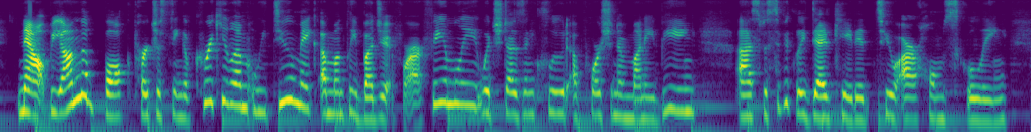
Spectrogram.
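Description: Over faint background music, a woman talks at a fairly quick pace with hardly any pauses. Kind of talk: casual vlog chat. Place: home room.

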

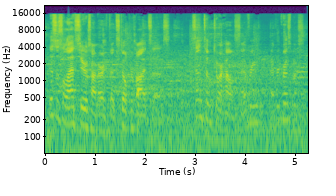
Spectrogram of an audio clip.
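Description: A man speaks fairly quickly. Behind him, music plays in the background. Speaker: mock documentary host. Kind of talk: comedic mock-documentary commentary. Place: hall. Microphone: phone near.

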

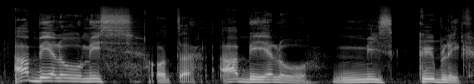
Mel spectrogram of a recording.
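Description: This man's medium-pitched voice carries lively intonation. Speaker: actor. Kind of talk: TV talk show guest. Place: studio.

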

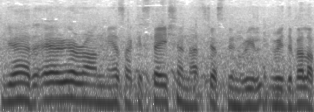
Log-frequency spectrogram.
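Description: A man talks at a very fast pace with a high pitch. The sound is dry with no echo, with noticeable background noise. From Western country, not Japan. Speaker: travel livestreamer. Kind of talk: live walking stream with chat. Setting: outdoors on city streets. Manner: casual, hesitant with fillers. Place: street. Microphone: phone near.

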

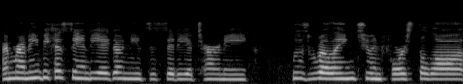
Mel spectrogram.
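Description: A woman with a high-pitched voice speaks in a flat monotone, with a dry sound and no echo. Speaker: candidate for city attorney; candidate. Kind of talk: candidate self-introduction. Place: home room. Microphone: video call.

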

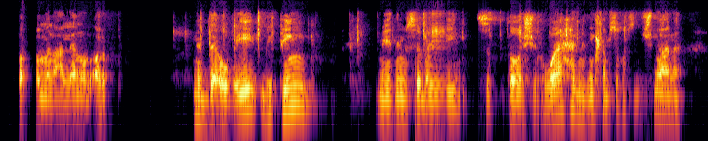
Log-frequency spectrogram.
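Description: A man talks in an Egyptian accent at a very slow pace with ordinary pitch variation. Light background noise can be heard. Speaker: networking instructor. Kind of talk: tutorial. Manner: casual. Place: classroom.

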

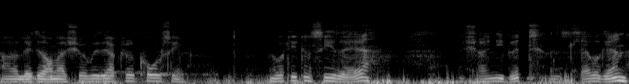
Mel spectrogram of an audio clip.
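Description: A man's voice sounds dry, with no echo, over noticeable background noise. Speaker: coastal forager guide. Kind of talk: tutorial. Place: beach. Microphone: phone near.

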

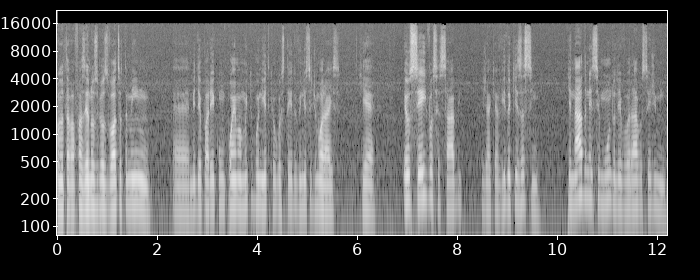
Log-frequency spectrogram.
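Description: A man speaks at a fairly quick pace in a flat monotone, the sound dry with no echo. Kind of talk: reading wedding vows. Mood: tender, emotional. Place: garden. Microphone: handheld.

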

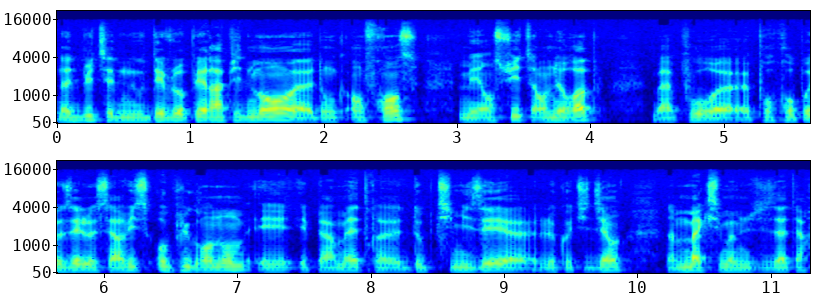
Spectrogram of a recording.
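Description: A man speaks at a moderate pace in a fairly low, dark, mellow voice with fairly even intonation over a quiet background. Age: 20s. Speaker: startup founder. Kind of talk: interview. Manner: halting, many fillers and repetitions. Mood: calm, friendly. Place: studio. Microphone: lapel.

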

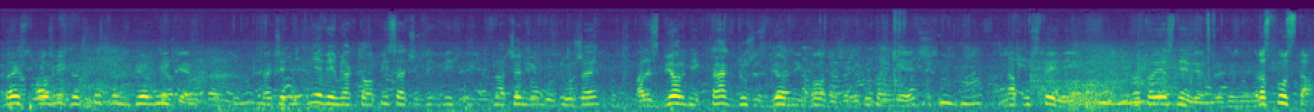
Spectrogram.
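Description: Crowd noise sits behind a moderate pace with long, frequent pauses, and the sound is dry with no echo. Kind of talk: casual travel narration. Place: waterside. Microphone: old recording.

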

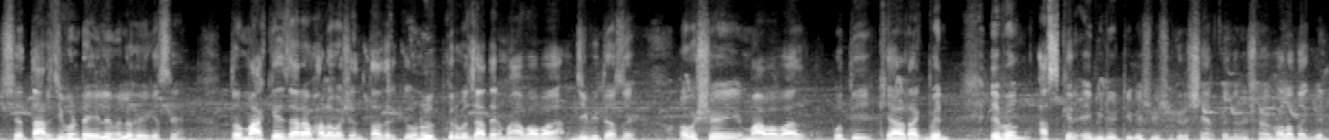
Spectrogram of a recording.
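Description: This is a normal speaking voice. The intonation stays fairly even. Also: man, fairly high pitch for a man. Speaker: street interviewer / vlogger. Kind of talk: street interview. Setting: outdoors in a park.

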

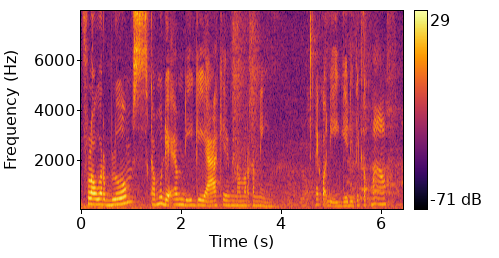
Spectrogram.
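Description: There is noticeable background noise. A woman speaks at a fairly slow pace with ordinary pitch variation. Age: 20s. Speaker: politician. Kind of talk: livestream chat with viewers. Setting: TikTok livestream. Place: home room. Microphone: phone near.

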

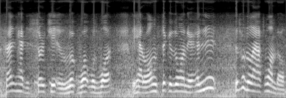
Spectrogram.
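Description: Noticeable background noise fills the recording. Over it, a woman talks. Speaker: haul vlogger. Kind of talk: casual vlog chat. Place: home room. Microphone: webcam.

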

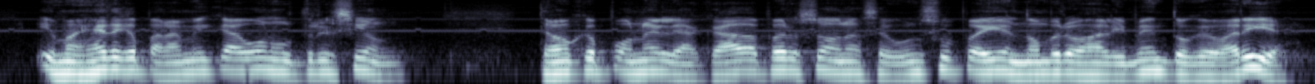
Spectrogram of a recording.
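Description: A man with a Cuban accent at a very fast pace and fairly high pitch, over light background noise. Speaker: doctor and nutritionist; guest. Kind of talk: live interview. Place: studio. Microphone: handheld.

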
